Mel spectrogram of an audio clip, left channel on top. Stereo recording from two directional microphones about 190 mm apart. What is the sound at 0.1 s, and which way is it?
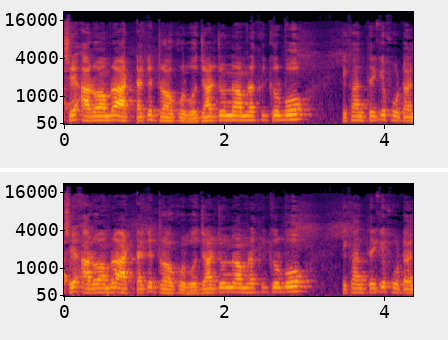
Speech, 55° left (ahead or behind).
